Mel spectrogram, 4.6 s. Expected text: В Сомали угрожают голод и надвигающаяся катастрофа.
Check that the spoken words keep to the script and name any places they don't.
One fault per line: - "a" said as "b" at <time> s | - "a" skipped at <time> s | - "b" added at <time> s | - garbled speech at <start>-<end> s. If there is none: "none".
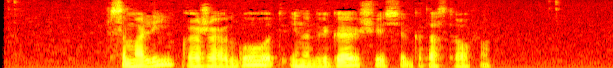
none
